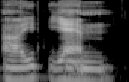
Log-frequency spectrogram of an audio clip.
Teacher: So I is unstressed while am is stressed.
